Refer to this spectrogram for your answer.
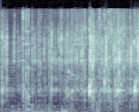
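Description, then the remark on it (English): Liquid sloshes and trickles in a glass of a mixed drink made of several kinds of liquor and a little peach-flavored sparkling water, with small splashy bursts and a few bright droplet-like plinks over a soft, continuous watery hiss. “It's got a whole bunch of different kinds of liquor in there and a little bit of my sparkling water because it's peach flavored.”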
